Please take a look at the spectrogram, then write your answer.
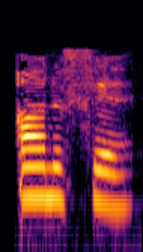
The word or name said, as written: en effet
